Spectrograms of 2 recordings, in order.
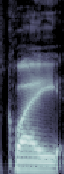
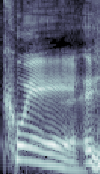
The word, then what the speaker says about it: Quay: Forgive pronunciation, but I'm pretty sure it's Connors Quay Nomads. – It's definitely not Quay, is it? – Connors Quay. – You know that word.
